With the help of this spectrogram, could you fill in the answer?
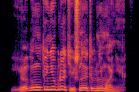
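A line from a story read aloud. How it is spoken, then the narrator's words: Chuckle, father. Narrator (Russian): хохотнул отец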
